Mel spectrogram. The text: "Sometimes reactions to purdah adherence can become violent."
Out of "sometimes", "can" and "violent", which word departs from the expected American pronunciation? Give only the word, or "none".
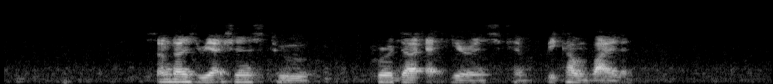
sometimes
